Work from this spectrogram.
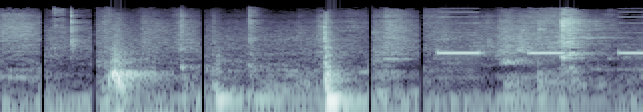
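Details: Dell Vostro laptop at power-on: steady high-pitched half-second beeps repeat in a short series, persisting with keyboard disconnected; start-up error, RAM or motherboard suspected, unconfirmed.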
